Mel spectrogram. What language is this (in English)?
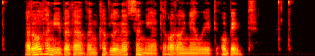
Welsh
